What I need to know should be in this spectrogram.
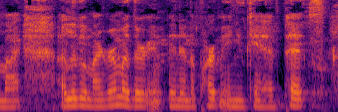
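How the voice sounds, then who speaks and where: A woman speaks in a monotone, flat intonation. Her pitch sits in the medium range. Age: 18. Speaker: vlogger. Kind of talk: casual chat. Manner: rambling with many fillers.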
